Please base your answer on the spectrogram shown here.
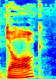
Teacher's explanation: maybe I am exaggerating the duration a little bit when I say dog, and perhaps that is my southern accent coming out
